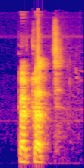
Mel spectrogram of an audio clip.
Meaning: plural of cocotte
- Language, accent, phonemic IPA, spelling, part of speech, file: French, Canada, /kɔ.kɔt/, cocottes, noun, LL-Q150 (fra)-cocottes.wav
